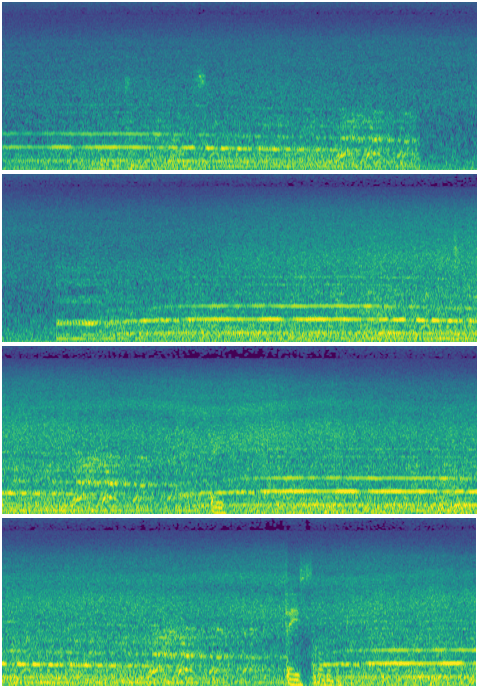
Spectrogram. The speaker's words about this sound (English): Yeah, here's the tape of Bigfoot, and it's a field recording made of Bigfoot out in the woods somewhere.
